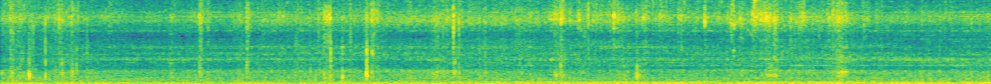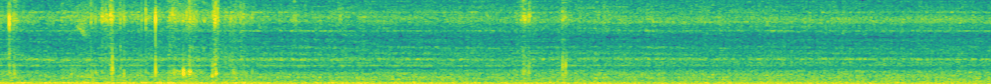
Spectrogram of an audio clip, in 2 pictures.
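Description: Light crackling and rustling in dry leaves and wood mulch, with scattered sharp clicks mostly in the first six seconds, over a steady low hum.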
